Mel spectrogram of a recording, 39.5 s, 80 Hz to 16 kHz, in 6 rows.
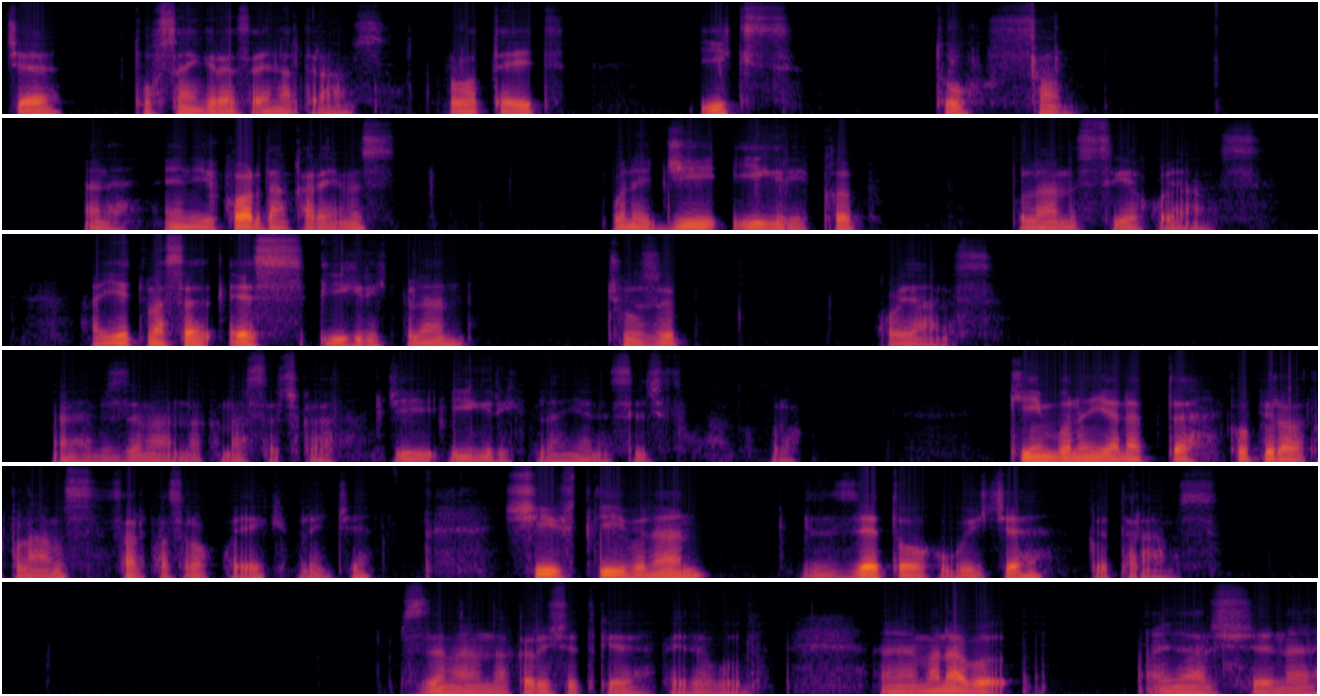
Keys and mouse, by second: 2.4 r, 7.7 KP_7, 10.1 g, 14.5 s, 18.0-19.9 middle drag, 20.9 middle click, 21.9 g, 27.2 g, 29.5 shift+d, 34.5 click, 35.8-37.8 middle drag.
